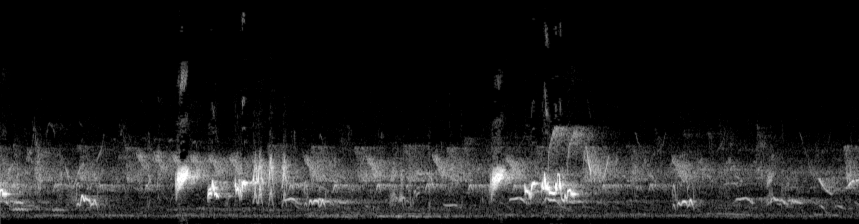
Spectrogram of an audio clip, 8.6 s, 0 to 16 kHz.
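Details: Red-whiskered bulbul (Pycnonotus jocosus), an escaped cage bird recorded in Kaohsiung, Taiwan, on 30 May 2015, giving bright, chirpy high notes in two quick bursts a few seconds apart, over a steady hiss of other distant birds.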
